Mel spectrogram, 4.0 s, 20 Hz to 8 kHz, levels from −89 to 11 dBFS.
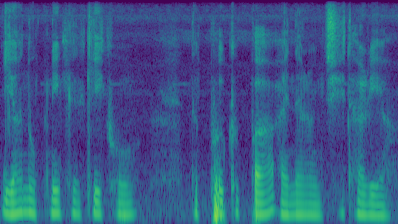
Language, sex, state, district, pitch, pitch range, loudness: Garo, male, Meghalaya, South Garo Hills, 110 Hz, 105-115 Hz, -22 LUFS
